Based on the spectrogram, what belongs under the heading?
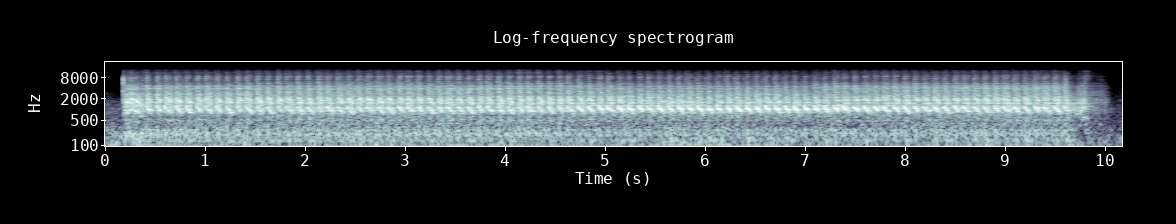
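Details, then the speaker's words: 2000 Kawasaki ZX6R (carbureted) being rebuilt cranks steadily about ten seconds on starter fluid with butterflies open but never fires or backfires; ignition judged fine, apparently no fuel from pump, owner suspects fuel flow issue, possibly failed fuel pump. "okay all right well at least I know the ignition is working fine it is going to be a fuel flow issue"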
